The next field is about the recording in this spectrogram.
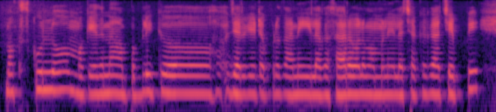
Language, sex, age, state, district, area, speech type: Telugu, female, 18-30, Andhra Pradesh, Sri Balaji, rural, spontaneous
